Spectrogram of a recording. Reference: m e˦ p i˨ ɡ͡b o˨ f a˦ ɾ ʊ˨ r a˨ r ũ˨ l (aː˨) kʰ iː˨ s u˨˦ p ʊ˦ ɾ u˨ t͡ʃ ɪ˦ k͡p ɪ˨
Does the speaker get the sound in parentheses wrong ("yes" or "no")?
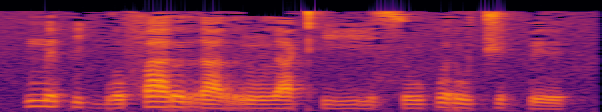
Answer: yes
